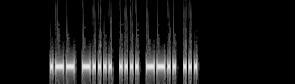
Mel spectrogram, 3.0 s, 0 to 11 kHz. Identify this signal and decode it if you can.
Morse code, heard as a keyed tone, about 46 wpm, 700 Hz. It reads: W6HZS
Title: USA Call Signs - 5 Characters - 2x Character Spacing - 45wpm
